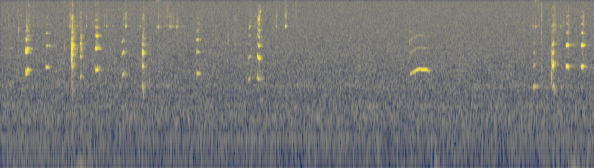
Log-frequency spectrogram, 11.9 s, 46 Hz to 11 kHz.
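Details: Two female kittens, 47 days old, newly adopted into a home, give their strange-sounding cries: short, high, thin mews with clear overtones, scattered irregularly among soft clicks and rustles over a steady low hum.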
